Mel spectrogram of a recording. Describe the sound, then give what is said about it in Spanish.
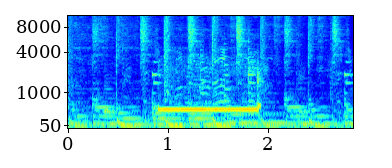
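A phone ringback tone sounds once over a speakerphone held up close to another phone, a steady electronic beep lasting about a second, fairly loud over a busy background of murmuring voices. “Pero sí, pon el altavoz, por favor, y acércalo al teléfono para que escuchemos, si no nos dejes fuera.”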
